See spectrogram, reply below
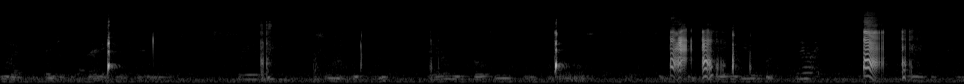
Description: Yes, I felt the need to record her hiccups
